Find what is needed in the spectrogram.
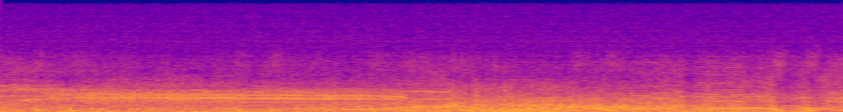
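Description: Cartoon soundtrack of rock music with sound effects laid over it: a high held tone for about two seconds that cuts off, then a burst of noise as dust clouds fill the picture.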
